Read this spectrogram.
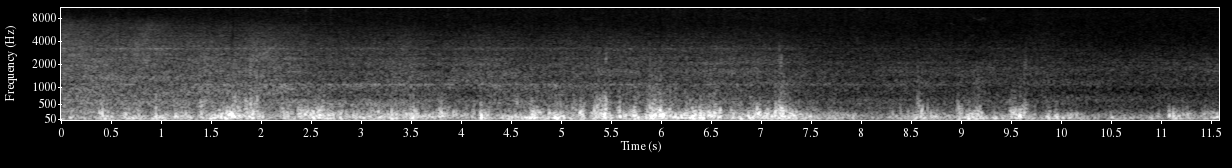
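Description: A jet airliner roars loudly as it lands and rolls down a runway.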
